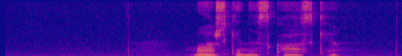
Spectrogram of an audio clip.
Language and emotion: Russian, neutral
